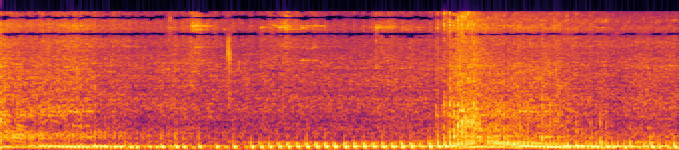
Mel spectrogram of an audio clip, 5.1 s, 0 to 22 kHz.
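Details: Honda Beat Deluxe scooter engine after a 140 cc BRT bore-up with a new original front seal, first start test before TPS calibration: even, steady single-cylinder thump at idle with no drumming or knock, running cleanly.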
